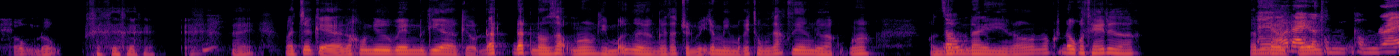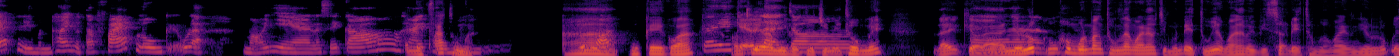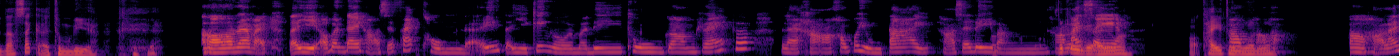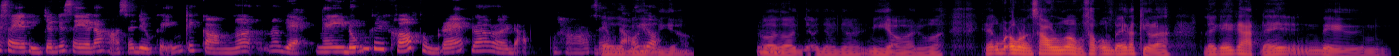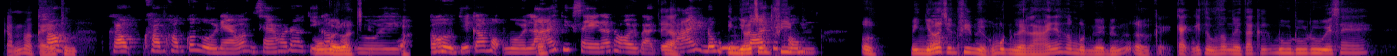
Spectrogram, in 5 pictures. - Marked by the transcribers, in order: laugh; unintelligible speech; tapping; laugh; other background noise
- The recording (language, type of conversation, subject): Vietnamese, unstructured, Chúng ta nên làm gì để giảm rác thải nhựa hằng ngày?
